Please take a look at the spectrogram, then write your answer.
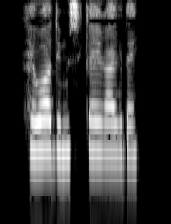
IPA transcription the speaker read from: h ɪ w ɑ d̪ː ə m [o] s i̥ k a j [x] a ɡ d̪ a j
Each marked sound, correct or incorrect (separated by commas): incorrect, incorrect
